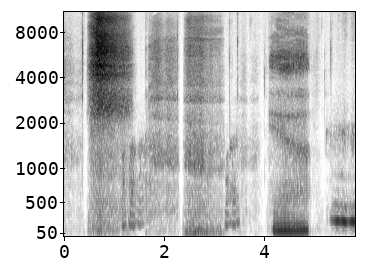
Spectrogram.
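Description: Heavy breaths huffed through the nostrils, with the nose pressed right up against something, come in several loud, noisy bursts with short pauses between them, along with a couple of low voiced hums.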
